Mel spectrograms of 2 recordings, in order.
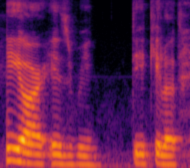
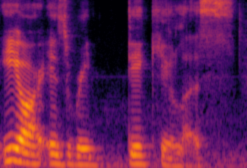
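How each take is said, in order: First: Said in the usual way. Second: "E R is ridiculous" slow, drawn out, quieter; slow emphatic. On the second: Shown as a demonstration. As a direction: drag out "E R is ridiculous" word by word.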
